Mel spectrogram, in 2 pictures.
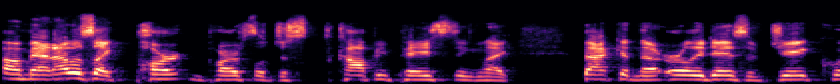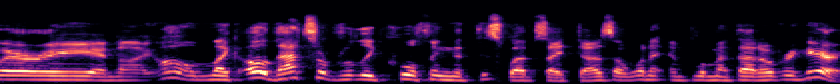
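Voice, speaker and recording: In a West Coast American accent, a man with a fairly high pitch and a bright, sharp tone talks at a very fast pace with hardly any pauses on a very clean recording with a silent background. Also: ordinary pitch variation. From California, San Francisco Bay Area. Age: 40s. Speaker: 3D printing business owner. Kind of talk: casual chat. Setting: live-streamed podcast.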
